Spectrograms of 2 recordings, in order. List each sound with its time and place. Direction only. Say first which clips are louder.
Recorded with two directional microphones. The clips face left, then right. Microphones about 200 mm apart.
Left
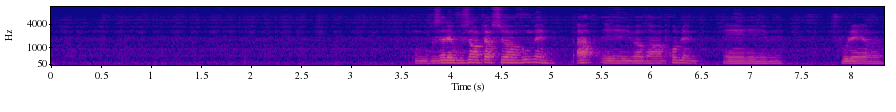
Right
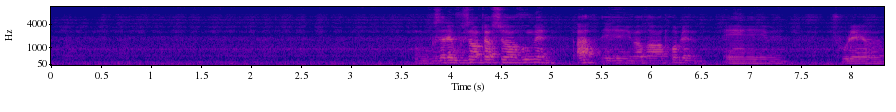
3.8 s speech: left 5 dB; 40° left (ahead or behind)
